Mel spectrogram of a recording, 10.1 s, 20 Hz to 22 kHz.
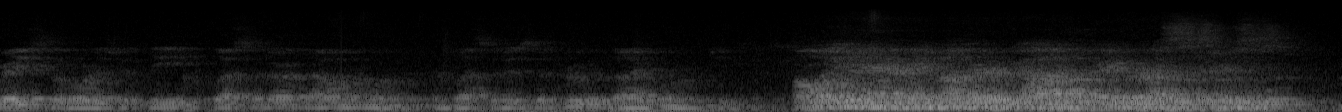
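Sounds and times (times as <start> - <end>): congregation chanting in unison: 6.0 - 10.0.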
